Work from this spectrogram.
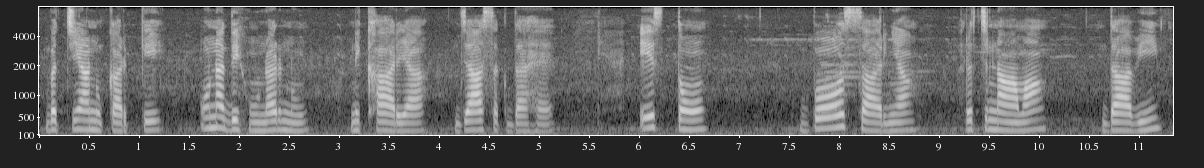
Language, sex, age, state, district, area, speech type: Punjabi, female, 18-30, Punjab, Fazilka, rural, spontaneous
